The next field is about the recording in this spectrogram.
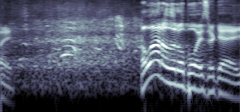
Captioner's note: audience laughing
